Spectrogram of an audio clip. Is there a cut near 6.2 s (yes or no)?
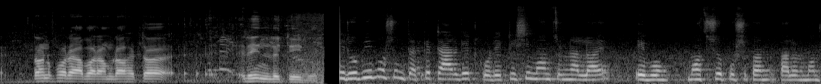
no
